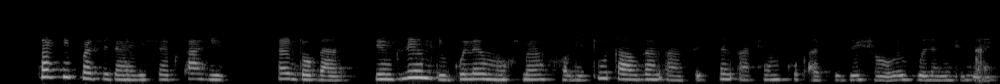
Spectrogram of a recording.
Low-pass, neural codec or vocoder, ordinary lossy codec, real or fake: 3.6 kHz; codec, 44.1 kHz, 3.4 kbps, Pupu-Codec; Opus, 16 kbps; fake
